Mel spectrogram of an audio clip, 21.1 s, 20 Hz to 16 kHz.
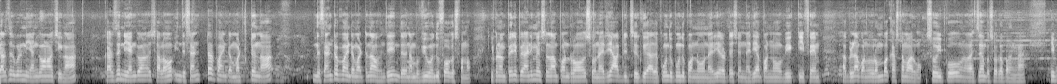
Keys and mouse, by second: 1.4 shift+right click, 2.9-11.7 drag, 11.7-17.2 drag, 17.3 click.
